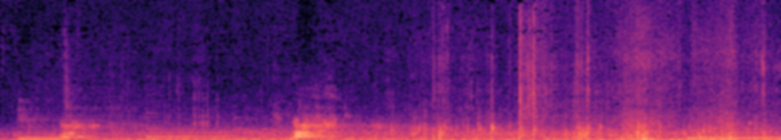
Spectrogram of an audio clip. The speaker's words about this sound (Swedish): hunden eller? Ja, Det var därför han skällde och så stack iväg då.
